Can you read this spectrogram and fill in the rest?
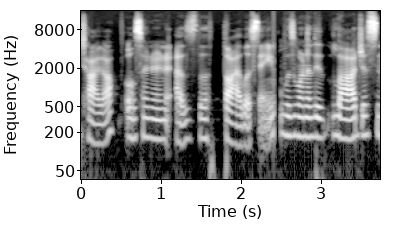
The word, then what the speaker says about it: thylacine: But these are just like the facts, right, about the thylacine. Is that how you say it? – I think so. I've always said it that way.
